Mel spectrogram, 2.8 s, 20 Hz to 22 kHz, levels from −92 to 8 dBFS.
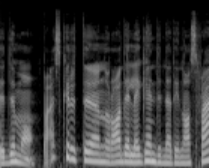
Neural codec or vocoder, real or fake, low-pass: vocoder, 44.1 kHz, 128 mel bands every 256 samples, BigVGAN v2; fake; 19.8 kHz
